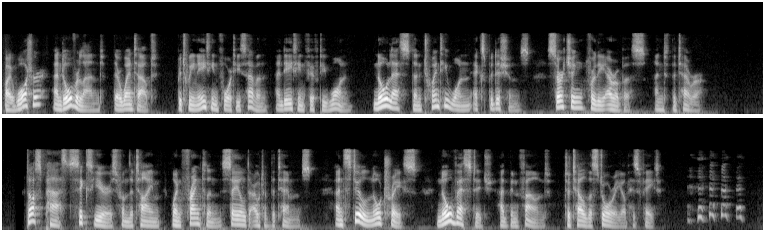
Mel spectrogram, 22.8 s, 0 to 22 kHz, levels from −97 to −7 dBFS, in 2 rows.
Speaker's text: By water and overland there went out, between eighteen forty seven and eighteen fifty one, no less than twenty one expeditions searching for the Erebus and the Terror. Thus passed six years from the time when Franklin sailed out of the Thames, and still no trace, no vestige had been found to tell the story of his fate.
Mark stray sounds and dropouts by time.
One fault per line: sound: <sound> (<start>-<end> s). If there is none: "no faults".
sound: laugh (21.7-22.6 s)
